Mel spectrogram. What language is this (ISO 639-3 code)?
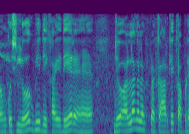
hin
